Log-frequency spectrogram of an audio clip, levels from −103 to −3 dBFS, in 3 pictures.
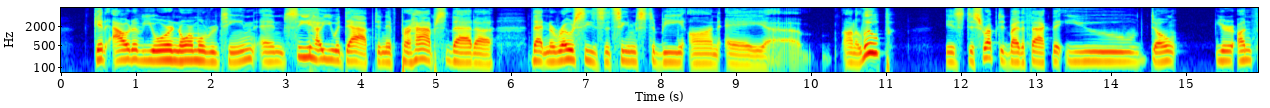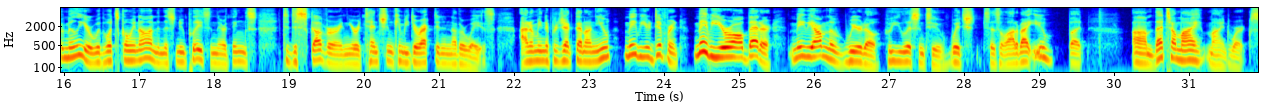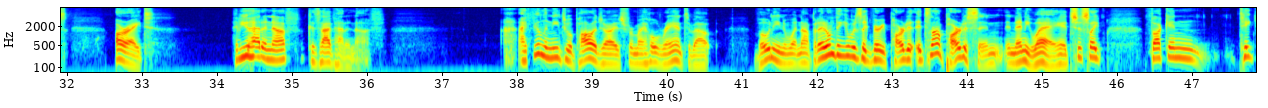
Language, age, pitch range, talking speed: English, 30-49, 135-180 Hz, 175 wpm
